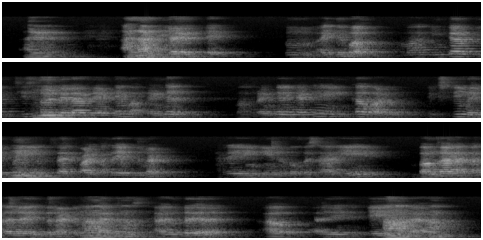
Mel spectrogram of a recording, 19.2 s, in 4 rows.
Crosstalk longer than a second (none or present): none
